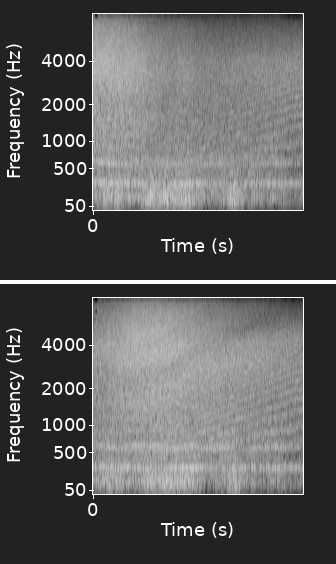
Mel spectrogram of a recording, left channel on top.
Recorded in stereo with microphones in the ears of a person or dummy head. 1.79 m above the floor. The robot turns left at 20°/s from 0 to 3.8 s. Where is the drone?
30° left (ahead or behind); by 4.2 s 10° right (ahead or behind).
